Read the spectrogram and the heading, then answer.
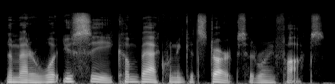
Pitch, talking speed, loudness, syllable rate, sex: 105 Hz, 250 wpm, -22 LUFS, 5.1 syllables/s, male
